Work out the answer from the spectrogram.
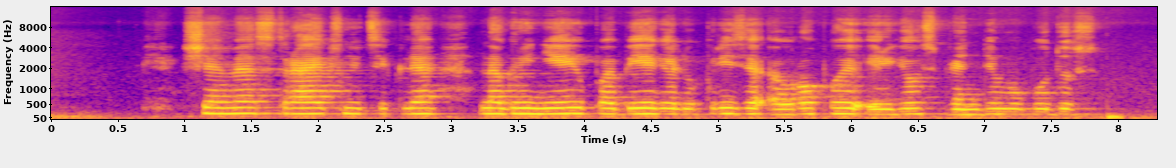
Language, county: Lithuanian, Telšiai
